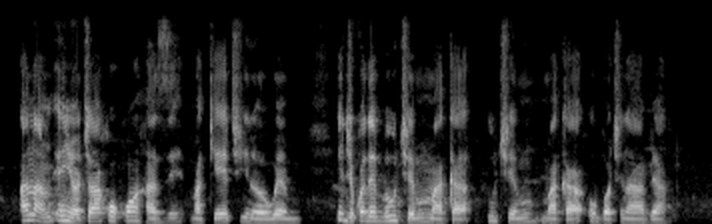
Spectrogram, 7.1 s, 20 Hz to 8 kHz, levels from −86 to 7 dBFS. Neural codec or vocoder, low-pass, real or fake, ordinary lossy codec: none; 7.2 kHz; real; none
